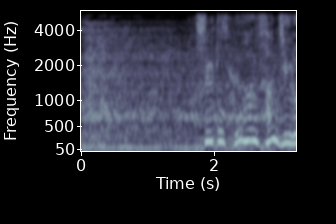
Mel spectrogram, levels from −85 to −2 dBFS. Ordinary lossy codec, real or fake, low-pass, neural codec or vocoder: none; fake; 5.4 kHz; codec, 16 kHz, 4 kbps, FreqCodec, larger model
